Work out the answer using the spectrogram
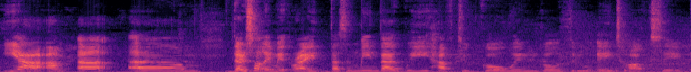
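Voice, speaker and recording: A Colombian woman with a Colombian Spanish accent gives a casual channeled tarot reading, wandering through it with fillers, self-corrections, and soft laughs. Her voice is fairly low, and there's a noisy background.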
